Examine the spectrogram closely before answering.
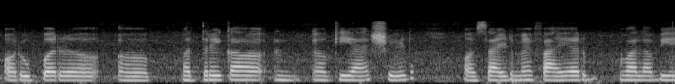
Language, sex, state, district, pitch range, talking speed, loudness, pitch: Hindi, female, Gujarat, Valsad, 195-205 Hz, 135 wpm, -17 LUFS, 200 Hz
